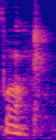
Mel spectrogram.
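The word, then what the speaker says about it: phở: Everybody calls it pho, but it's pronounced pho.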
